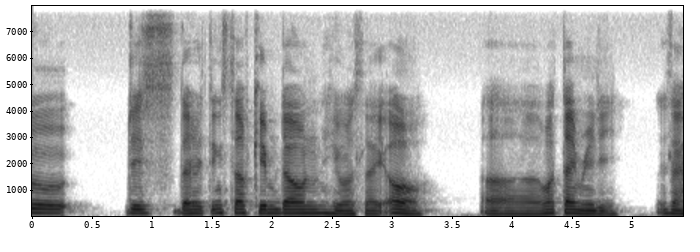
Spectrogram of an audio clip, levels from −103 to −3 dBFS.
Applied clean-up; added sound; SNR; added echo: none; none; none; none.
